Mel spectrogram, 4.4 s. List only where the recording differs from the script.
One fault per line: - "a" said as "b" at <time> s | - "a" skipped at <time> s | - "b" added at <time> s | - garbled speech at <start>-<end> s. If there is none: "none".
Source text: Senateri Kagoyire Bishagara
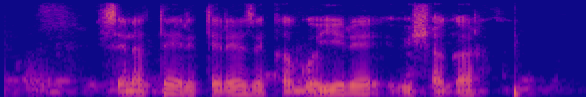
- "Thérèse" added at 1.5 s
